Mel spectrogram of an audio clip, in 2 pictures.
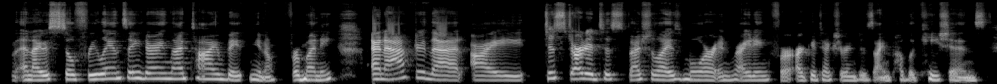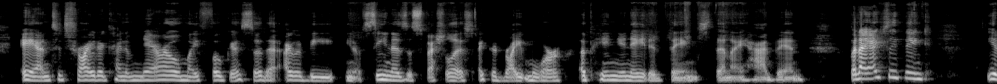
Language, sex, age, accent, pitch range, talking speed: English, female, 30-49, American, 195-240 Hz, 190 wpm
